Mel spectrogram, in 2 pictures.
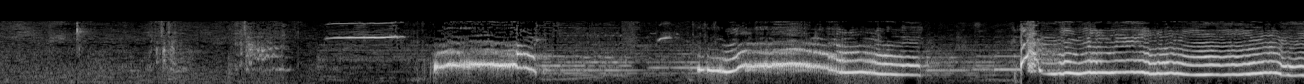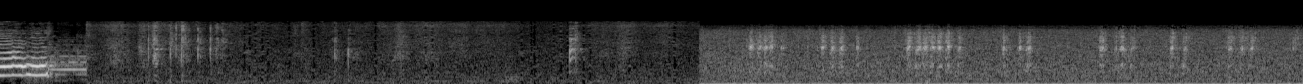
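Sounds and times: puppy howling: 3.3s - 5.5s, 6.6s - 9.3s, 10.2s - 13.6s.

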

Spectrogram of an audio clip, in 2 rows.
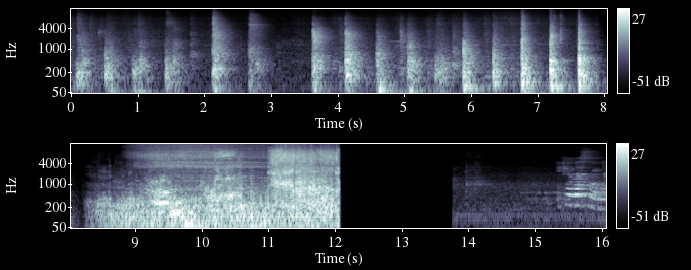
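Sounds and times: loud rising roar: 8.2s - 12.1s.

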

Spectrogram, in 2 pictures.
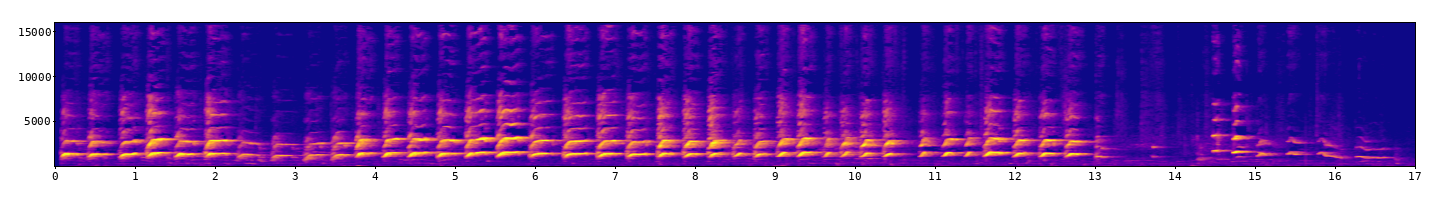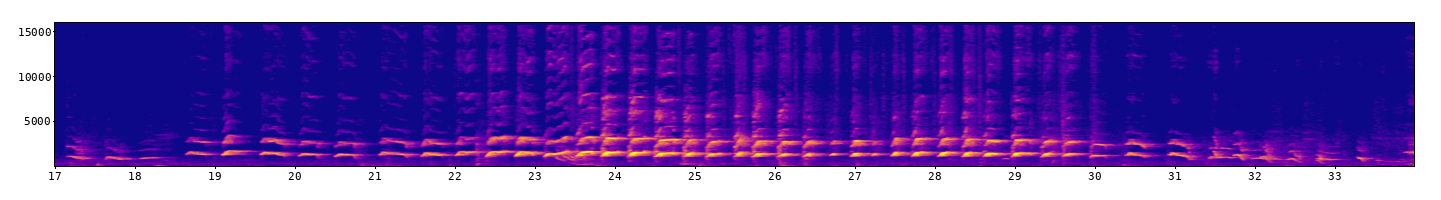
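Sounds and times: puppies whining: 0.1s - 33.9s.

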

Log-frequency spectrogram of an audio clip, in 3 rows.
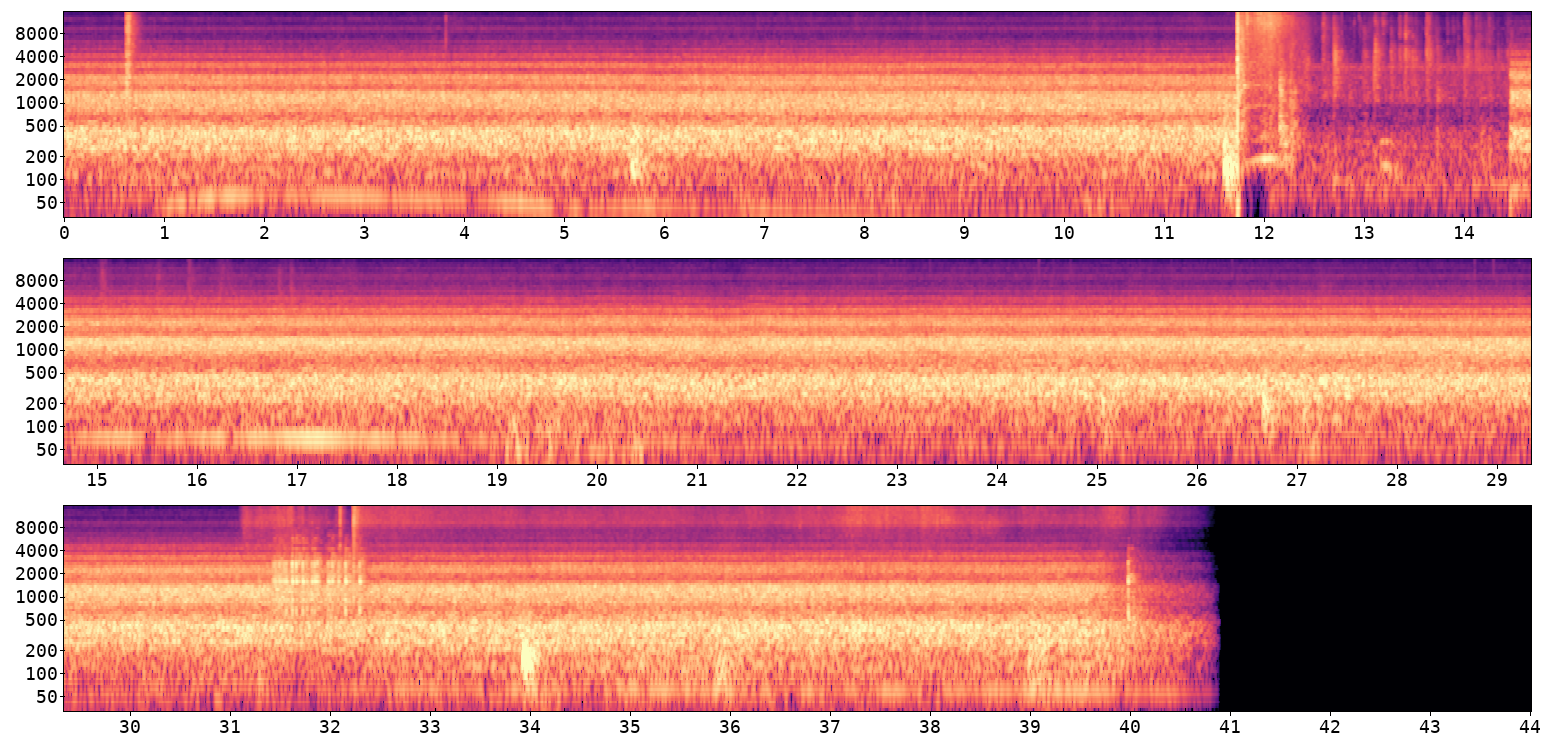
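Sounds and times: gas torch flame hissing: 0.0s - 40.9s
sharp pop: 11.6s - 12.5s.

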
